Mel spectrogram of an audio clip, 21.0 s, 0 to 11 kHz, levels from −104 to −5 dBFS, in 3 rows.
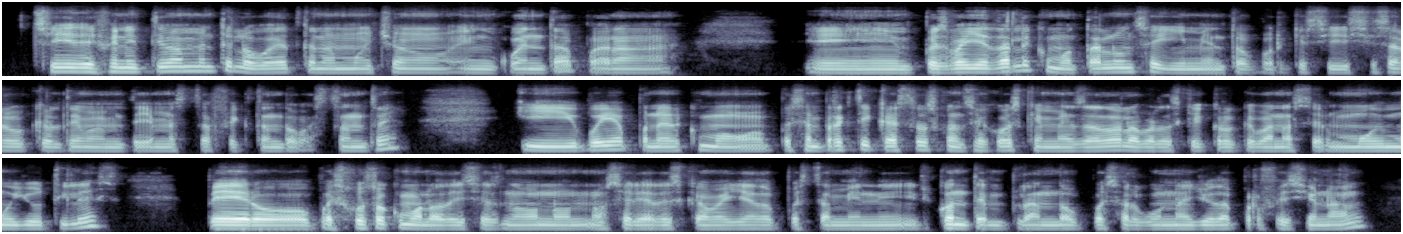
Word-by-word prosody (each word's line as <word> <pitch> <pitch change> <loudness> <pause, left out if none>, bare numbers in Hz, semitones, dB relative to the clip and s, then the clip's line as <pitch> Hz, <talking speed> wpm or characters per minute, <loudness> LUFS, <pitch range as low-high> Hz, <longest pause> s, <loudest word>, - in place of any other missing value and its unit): Sí, 145 0 +4
definitivamente 150 +3 +2
lo 140 - +1
voy 120 +1 0
a - - 0
tener 120 -1 -3
mucho 120 +1 -3
en 115 -2 -4
cuenta 115 0 -2
para, 115 +1 -3 0.6
eh, 115 -1 0
pues, 115 -2 +3
vaya 130 0 +6
a - - +3
darle 150 +7 +3
como 115 -9 -3
tal 130 +2 +1
un 135 0 -1
seguimiento, 110 -5 -3
porque - - -10
sí, 110 -1 -4
sí - - -7
es - - -6
algo 120 -2 -2
que 120 - -4
últimamente 110 -1 -4
ya - - -2
me 110 - -4
está - - -8
afectando 110 -1 -6
bastante, 115 -1 -5 0.6
y 120 -1 +4
voy 135 +4 +4
a 150 - -1
poner 115 0 +1
como, 115 - -1
pues, - - -5
en - - 0
práctica 130 - +1
esos 135 +2 0
consejos 120 +1 -2
que 120 - -5
me 110 0 -3
has 110 - -4
dado, 120 +3 +3
la 120 - +3
verdad 115 0 -2
es - - -9
que 115 - -4
creo 115 0 -4
que - - -4
van 115 0 -1
a 110 - -1
ser - - -5
muy, 115 +1 -1
muy 115 0 -1
útiles, 165 +11 -3 0.4
pero, 115 -2 +9
pues, - - 0
justo 130 +1 +3
como 125 -2 +2
lo 115 -1 +2
dices, 110 0 -3
no 115 0 -1
no 115 -1 -1
no 110 -1 -4
sería - - 0
descabellado, 115 0 -2
pues, 115 - -9
también 110 0 -3
ir 115 +1 -5
contemplando, 115 -2 +1
pues, - - -4
alguna 115 0 -2
ayuda 115 +1 -1
profesional, 115 +11 -4
115 Hz, 215 wpm, -24 LUFS, 115-125 Hz, 0.6 s, pero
